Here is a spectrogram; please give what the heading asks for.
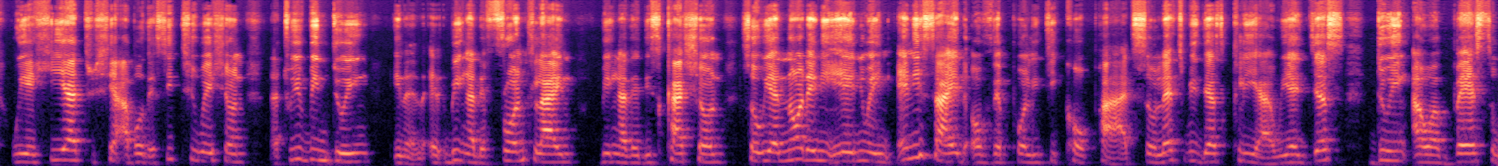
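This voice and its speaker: Lady hosting a live stream chat, bright forceful voice a bit on the low side, earnest. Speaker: host.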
